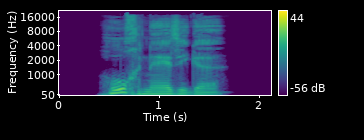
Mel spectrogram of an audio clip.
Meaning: inflection of hochnäsig: 1. strong/mixed nominative/accusative feminine singular 2. strong nominative/accusative plural 3. weak nominative all-gender singular
- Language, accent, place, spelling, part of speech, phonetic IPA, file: German, Germany, Berlin, hochnäsige, adjective, [ˈhoːxˌnɛːzɪɡə], De-hochnäsige.ogg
